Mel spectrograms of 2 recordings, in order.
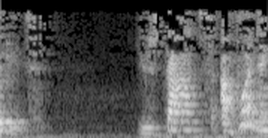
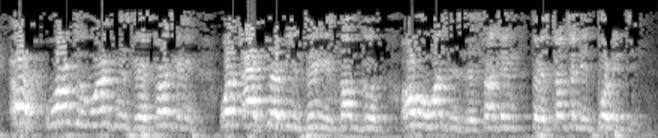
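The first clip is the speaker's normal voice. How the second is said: loud, fast, higher mockery of their slogan; mocking slogan; 7 semitones higher, 10 dB louder than usual. Speaker mimics opponents' restructuring slogan, loud and mocking. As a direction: parrot the opponents' line to ridicule it. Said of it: "Talking rubbish".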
